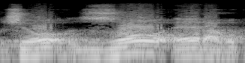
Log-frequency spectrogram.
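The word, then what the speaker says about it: ζωή: 그래서 조에라고 발음하는데 뭐 한국말로 그냥 조에 해도 괜찮습니다.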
